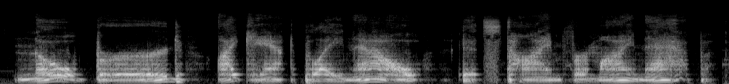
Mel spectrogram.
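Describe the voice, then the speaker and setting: A woman puts on a growling character voice. She speaks at a very slow pace. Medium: read story. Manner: slow, gentle.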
